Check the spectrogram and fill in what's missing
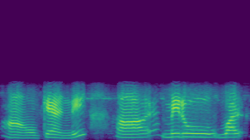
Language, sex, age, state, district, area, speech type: Telugu, female, 18-30, Telangana, Khammam, urban, conversation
